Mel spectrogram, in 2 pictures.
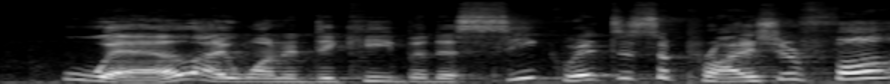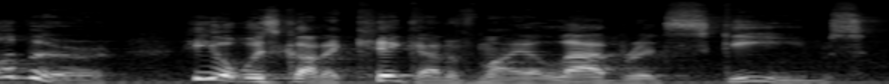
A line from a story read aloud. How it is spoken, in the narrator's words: giggled to herself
